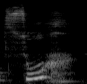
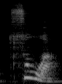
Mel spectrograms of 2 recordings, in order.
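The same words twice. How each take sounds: First: ZUR ending in a raspy "kh"; "tsookh", rough breathy R; wrong throaty R. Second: ZUR as "TSOO-ah"; correct soft R. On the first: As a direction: scrape the final R of zur. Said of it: "não é zur". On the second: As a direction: melt the R of zur into an A. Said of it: "é zur". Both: Shown as a demonstration.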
